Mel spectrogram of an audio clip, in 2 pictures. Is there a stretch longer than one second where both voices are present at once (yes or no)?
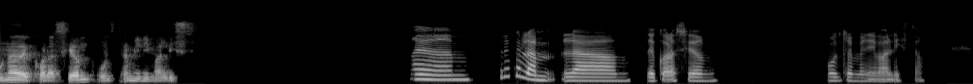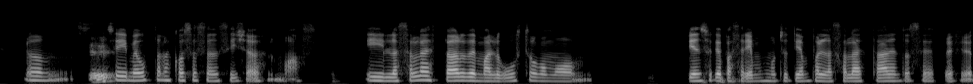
no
